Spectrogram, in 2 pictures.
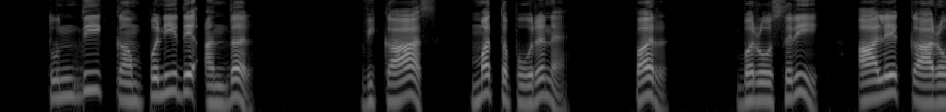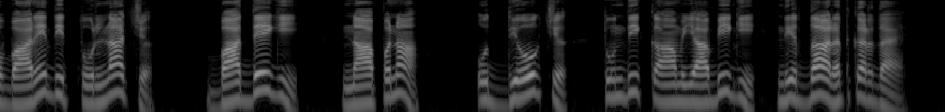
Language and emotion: Dogri, neutral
